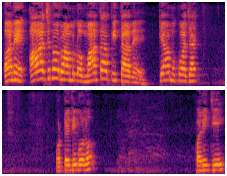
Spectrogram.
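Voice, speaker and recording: A monk delivers a devotional sermon in a high, slightly mellow voice, speaking slowly and pausing often. He sings verses and puts emphatic questions to his audience.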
